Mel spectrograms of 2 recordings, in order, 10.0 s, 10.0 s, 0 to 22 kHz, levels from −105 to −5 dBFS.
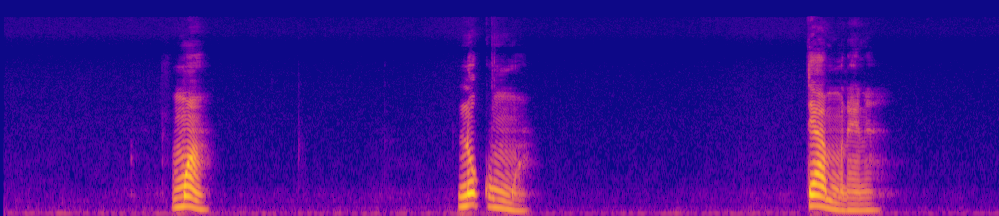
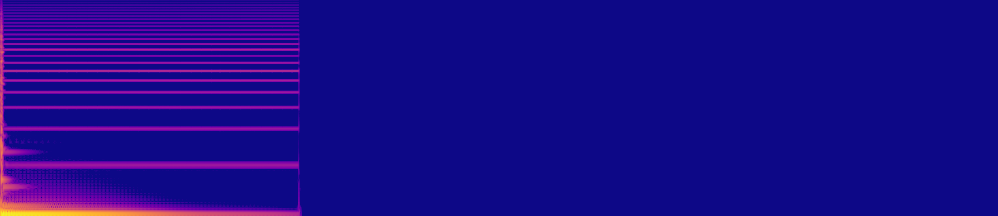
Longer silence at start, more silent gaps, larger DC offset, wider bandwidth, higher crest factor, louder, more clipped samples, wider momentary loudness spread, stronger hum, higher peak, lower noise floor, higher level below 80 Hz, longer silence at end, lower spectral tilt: first, 1.75 s vs 0 s; neither; neither; first, 8.2 kHz vs 1.4 kHz; about the same, 22 dB vs 20 dB; about the same, -24 LUFS vs -24 LUFS; neither; second, 20 LU vs 23 LU; neither; about the same, -8 dBFS vs -6 dBFS; first, -73 dBFS vs -58 dBFS; second, -66 dBFS vs -26 dBFS; second, 1.2 s vs 8.45 s; about the same, -7 dB/octave vs -6.5 dB/octave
